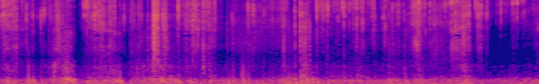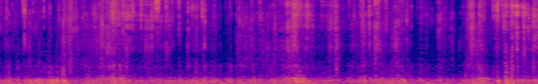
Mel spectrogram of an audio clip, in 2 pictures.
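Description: Long pointed nails scratch across the top of a large, solid, clear ice block resting on a fabric surface. The result is a continuous run of dense, bright, crackling rasps and crinkly scrapes over a soft low rumble, with sharper scratch strokes rising out of the texture.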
